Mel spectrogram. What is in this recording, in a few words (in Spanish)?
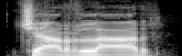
"charlar", spanish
